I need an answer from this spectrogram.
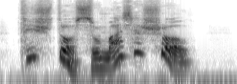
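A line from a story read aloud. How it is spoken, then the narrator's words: Laughing again. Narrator (Russian): Вновь рассмеялась она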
